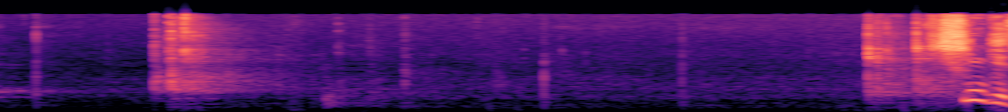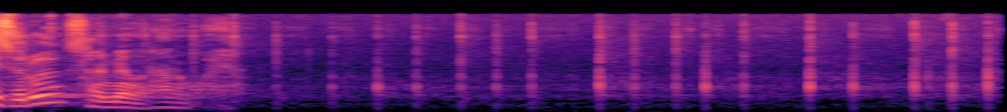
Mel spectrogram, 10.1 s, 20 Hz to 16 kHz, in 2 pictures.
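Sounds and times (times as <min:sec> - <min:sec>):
chalk tapping on chalkboard: 0:05.6 - 0:10.0.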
